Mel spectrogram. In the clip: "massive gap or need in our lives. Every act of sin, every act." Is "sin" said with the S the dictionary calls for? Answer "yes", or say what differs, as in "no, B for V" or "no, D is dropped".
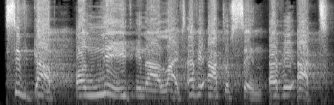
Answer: yes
